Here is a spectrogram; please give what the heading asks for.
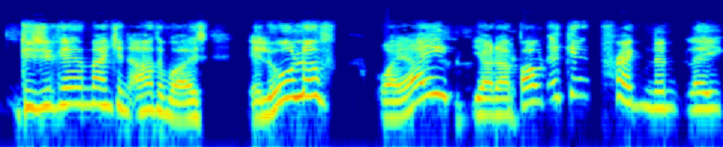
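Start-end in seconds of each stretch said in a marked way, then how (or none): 1.7-4.9 put-on Geordie accent, kept up throughout. Acting out a man approaching a woman, in a put-on Geordie accent. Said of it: "he's got that weird Geordie accent".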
